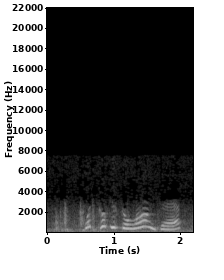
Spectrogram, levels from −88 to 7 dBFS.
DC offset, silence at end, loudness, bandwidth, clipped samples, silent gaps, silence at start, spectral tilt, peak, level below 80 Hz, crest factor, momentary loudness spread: 0.2%; 0 s; -24 LUFS; 7.6 kHz; under 0.1%; none; 0 s; -7.5 dB/octave; -12 dBFS; -68 dBFS; 14 dB; 13 LU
